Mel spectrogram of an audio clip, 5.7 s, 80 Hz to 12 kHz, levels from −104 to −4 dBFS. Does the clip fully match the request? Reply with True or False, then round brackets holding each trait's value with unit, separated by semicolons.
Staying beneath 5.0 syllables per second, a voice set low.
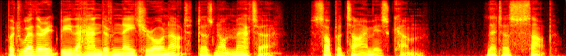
False (5.5 syllables/s; 105 Hz)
